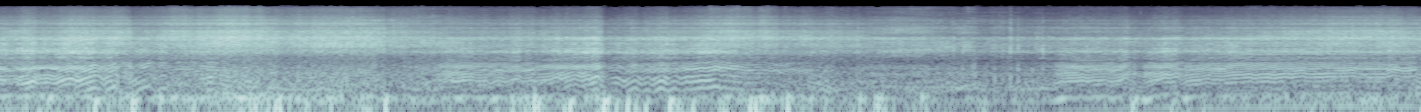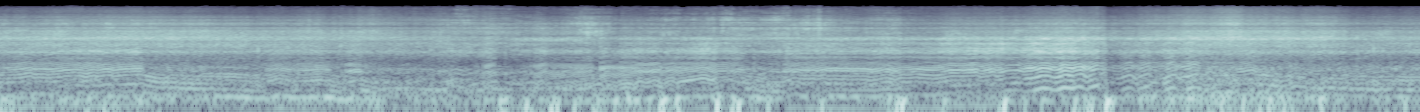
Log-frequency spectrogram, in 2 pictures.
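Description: Motocross bike engine at racing pace, revving up and dropping back over and over through gear changes and throttle cuts.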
